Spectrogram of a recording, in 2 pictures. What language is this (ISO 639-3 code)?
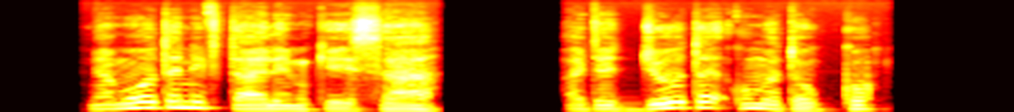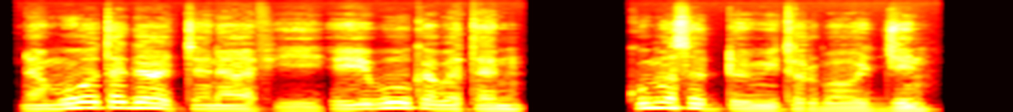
orm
